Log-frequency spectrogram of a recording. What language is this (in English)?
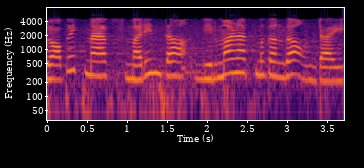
Telugu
